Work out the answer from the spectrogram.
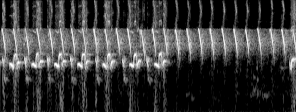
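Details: Bar-winged prinia and yellow-vented bulbul heard together, a dense run of quick high chirps about twice a second over short downslurred lower whistles, continuous and energetic.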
